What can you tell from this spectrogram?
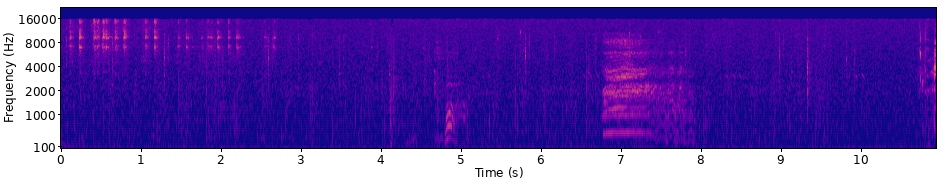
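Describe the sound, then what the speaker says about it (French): A horse whinnies twice in the video game Assassin's Creed Origins, short and fairly distant, over quiet background noise with faint clip-clopping hooves. "Un cheval."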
